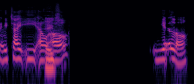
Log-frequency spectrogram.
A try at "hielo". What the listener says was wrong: Yeah, but the H is silent. in our vernacular.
